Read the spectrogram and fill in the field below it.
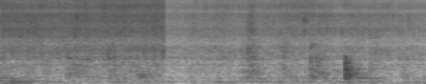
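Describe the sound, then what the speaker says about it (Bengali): Small shrimp fry with salt, turmeric and chopped green chili in a pan, a steady sizzle broken by a few scraping stirs toward the end. "চিংড়ি মাছগুলো একটু ভাজা ভাজা করে নেব।"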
